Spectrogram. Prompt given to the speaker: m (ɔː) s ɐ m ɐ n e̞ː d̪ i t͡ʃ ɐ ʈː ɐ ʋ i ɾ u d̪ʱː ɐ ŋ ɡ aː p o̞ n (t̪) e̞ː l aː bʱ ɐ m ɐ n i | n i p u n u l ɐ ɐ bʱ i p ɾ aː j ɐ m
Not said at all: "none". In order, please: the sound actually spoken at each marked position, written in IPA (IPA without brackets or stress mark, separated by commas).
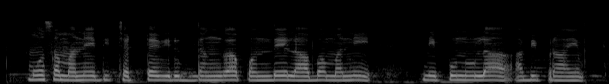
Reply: ɔː, d̪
